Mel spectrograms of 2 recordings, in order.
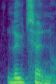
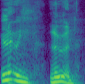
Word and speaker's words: Luton: Luton. We don't pronounce our T's from Luton. That's like bottle, water. Luton.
